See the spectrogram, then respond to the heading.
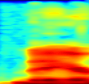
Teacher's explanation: the vowels are pronounced kind of long and sound like they're split into two syllables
